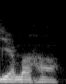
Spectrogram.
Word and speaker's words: Yemoja: For example, Yemoja is pronounced Yemaha.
